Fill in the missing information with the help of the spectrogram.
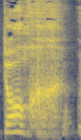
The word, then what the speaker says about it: doch: Herr, lehre doch mich. The two CHs on doch mich are rather different. The first one on doch is a hard uvular sound.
